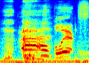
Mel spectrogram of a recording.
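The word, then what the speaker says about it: Blitzø: Are you okay, Mr. Blitz, the O is silent.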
